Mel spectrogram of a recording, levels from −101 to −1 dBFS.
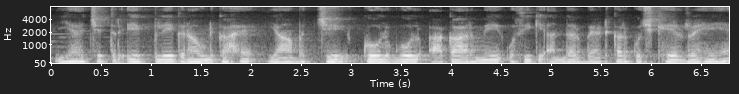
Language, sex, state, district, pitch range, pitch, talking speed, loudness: Hindi, male, Chandigarh, Chandigarh, 105-110 Hz, 110 Hz, 175 wpm, -16 LUFS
